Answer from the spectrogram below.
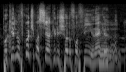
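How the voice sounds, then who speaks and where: Brazilian guy telling his mission story, kinda high voice, laughs a lot, plays out the people he met. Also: big pitch swings, racing, crowd noise. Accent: Brazilian Portuguese. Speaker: missionary guest speaker. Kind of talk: animated storytelling testimony.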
